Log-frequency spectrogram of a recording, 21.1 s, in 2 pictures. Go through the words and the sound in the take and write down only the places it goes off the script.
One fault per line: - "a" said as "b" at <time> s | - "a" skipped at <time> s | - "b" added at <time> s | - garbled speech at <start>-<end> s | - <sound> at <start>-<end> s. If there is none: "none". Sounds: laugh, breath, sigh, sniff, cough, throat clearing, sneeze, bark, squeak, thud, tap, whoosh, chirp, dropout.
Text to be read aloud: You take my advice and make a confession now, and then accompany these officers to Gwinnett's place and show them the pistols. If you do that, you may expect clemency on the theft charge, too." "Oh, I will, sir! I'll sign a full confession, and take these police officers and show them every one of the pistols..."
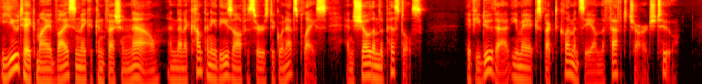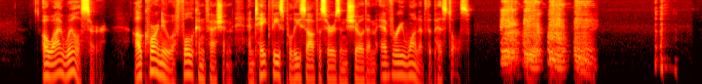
- "sign" said as "cornu" at 12.7 s
- throat clearing at 18.0-19.5 s
- laugh at 20.3-20.7 s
